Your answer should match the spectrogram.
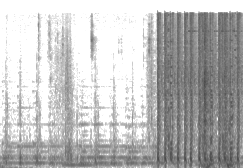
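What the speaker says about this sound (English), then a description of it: "Explosion." A Roblox game explosion, heard as a sudden loud burst of crackling, rapid pops that starts after a quieter stretch of faint game sounds and continues to the end.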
